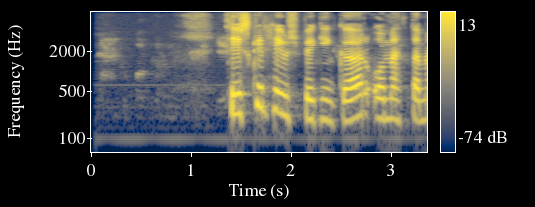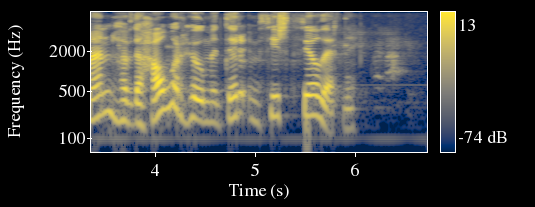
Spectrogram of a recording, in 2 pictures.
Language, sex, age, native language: Icelandic, female, 40-49, Icelandic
